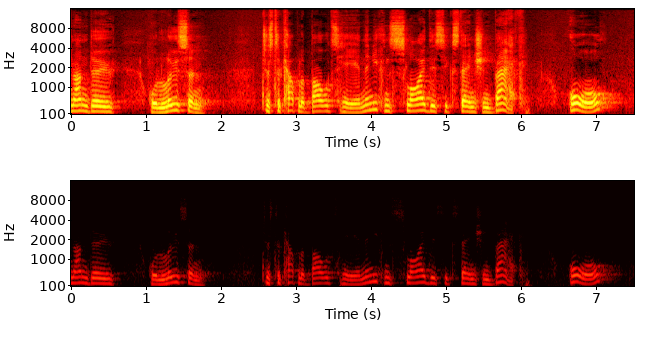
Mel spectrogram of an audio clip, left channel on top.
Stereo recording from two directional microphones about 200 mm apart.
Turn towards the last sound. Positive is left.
turn(degrees=40)  # may be behind; listen again after turning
